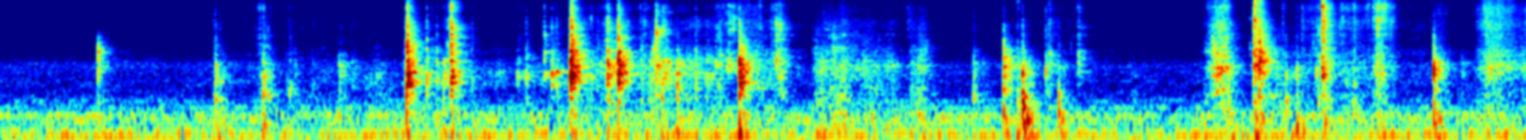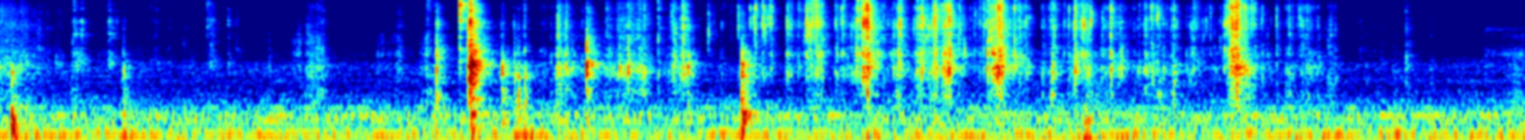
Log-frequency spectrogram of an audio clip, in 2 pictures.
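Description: Hockey card packs crinkling and being torn open while cards and boxes are handled, making irregular rustles and small clicks and taps. The handling is sparse at first and grows busier about halfway through.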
